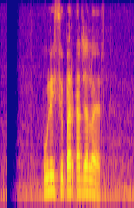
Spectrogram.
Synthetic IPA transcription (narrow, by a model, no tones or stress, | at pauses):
pulisːupərkard͡ʒalɔɛt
